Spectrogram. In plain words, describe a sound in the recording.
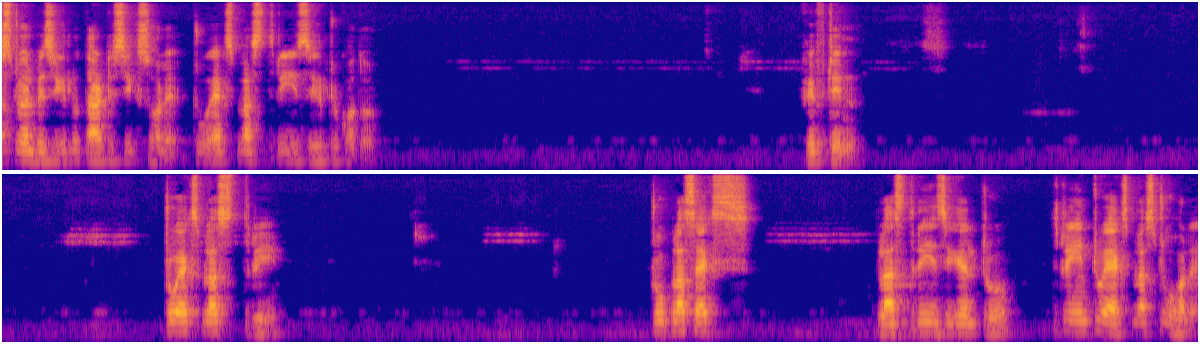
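A man speaks calmly into a microphone in short bursts with pauses.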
